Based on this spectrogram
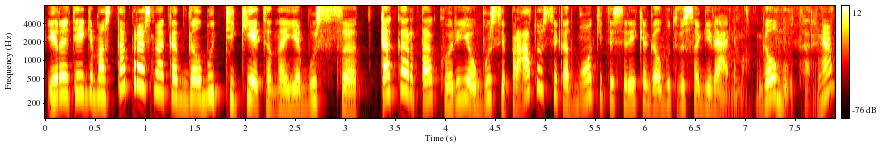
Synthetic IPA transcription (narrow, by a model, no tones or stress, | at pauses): iɾɐt̪ʲɛɪɡʲɛmɐst̪ɐpɾɐsʲmʲɛkɐt̪ɡɐlˠbuːt̪t̪ʲɪkʲeːt̪ʲɪnɐjiɛbuːs | t̪ʲɛkɐrt̪ɐkʊɾʲɪjɛʊbusʲɪpɾɑːt̪oːsʲɪkɐt̪moːkʲiːt̪ʲɪsʲɾʲɛɪkʲɛɡɐlˠbuːt̪ʋʲɪsɑɡʲiːʋʲæːnʲɪ̰mɐ̰ɡɐlˠbṵːt̪ɐ̰rnʲɛ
